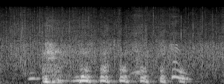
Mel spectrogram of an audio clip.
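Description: Steady audience applause as a final round for a guest, a dense crackle of clapping that runs throughout, with a voice talking over it in short bursts.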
